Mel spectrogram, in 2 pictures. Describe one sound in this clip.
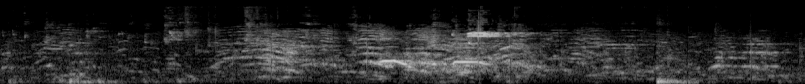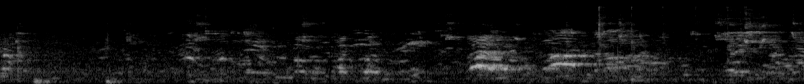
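A crowd cheers and shouts loudly in a large echoing gym.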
